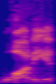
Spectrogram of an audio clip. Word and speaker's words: Wadi: I always heard Dad and the guys call him Wadey, but I'll stick with Wadi as I believe that would be the proper pronunciation.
